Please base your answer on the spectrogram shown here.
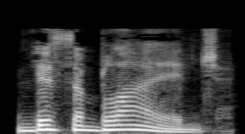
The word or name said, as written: disobligingness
